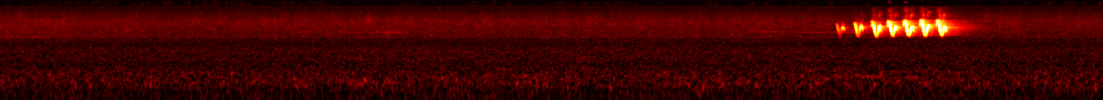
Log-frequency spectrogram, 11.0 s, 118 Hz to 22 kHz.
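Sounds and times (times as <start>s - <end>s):
bird song of high sweet chirped notes: 8.4s - 9.6s.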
